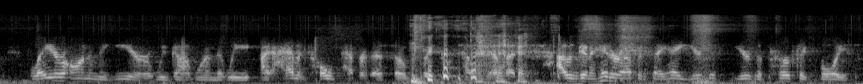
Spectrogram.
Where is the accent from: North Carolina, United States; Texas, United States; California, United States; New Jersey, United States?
Texas, United States; I'm from Texas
